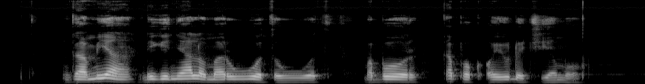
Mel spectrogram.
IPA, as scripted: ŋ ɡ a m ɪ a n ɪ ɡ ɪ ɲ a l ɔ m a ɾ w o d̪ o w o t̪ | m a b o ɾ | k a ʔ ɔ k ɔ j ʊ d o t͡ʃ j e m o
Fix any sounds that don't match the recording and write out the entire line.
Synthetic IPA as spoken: ŋ ɡ a m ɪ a n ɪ ɡ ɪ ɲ a l ɔ m a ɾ w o t̪ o w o t̪ | m a b o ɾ | k a p ɔ k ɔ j ʊ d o t͡ʃ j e m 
